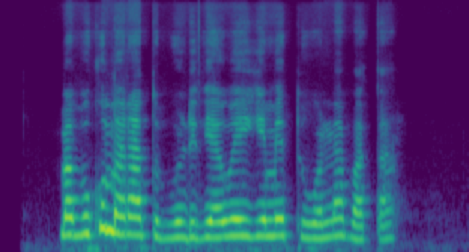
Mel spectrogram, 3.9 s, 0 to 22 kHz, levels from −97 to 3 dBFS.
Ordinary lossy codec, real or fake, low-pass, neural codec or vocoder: none; fake; none; codec, 44.1 kHz, 7.8 kbps, DAC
